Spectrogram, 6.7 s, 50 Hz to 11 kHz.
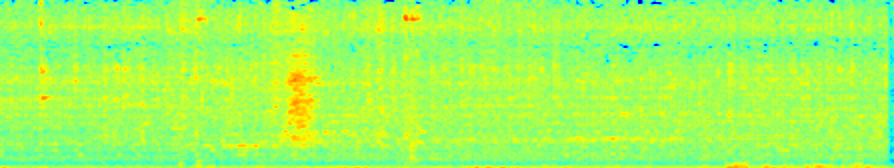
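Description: A Peugeot 308 2.0 HDi diesel with a blocked DPF and low fuel pressure runs steadily at idle, a low continuous rumble close by with faint clanks and no talk over it.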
